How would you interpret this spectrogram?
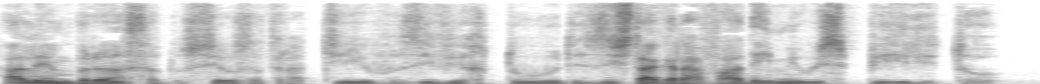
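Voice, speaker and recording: An actor playing an ardent, insistent Roman prefect declaring himself floridly in a radio drama. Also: male voice, on the low side, brisk, breathy edge, no echo. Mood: ardent, desperate. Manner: florid, impassioned. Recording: dry, dull lo-fi audio.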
